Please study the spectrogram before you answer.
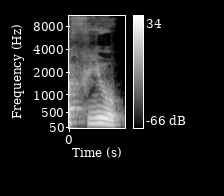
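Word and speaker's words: few: अब देखिए ई डब्ल्यू है, तो ई डब्ल्यू रहेगा तो उसका उच्चारण भी यू के रूप में होगा। देखिएगा एफ का बच्चों आधा फ, ई डब्ल्यू का यू हो जाएगा फ्यू। एन का बच्चों नो, यू डब्ल्यू का हो जाएगा न्यू।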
